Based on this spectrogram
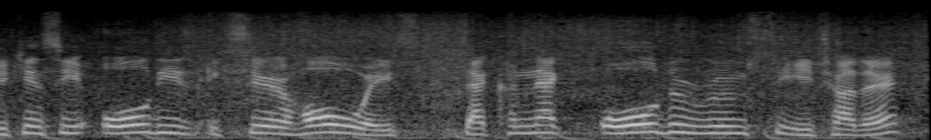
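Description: A man talks at a moderate speed while light noise sits in the background. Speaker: real estate tour host. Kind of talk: house tour narration. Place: street.

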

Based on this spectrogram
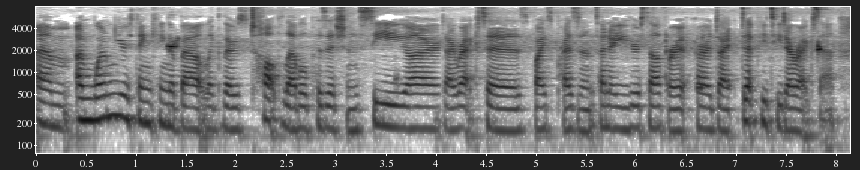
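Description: A woman with a British accent speaks at a fairly quick pace with hardly any pauses, using a fairly low pitch and fairly even intonation. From UK. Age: young. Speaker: reporter. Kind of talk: interview.

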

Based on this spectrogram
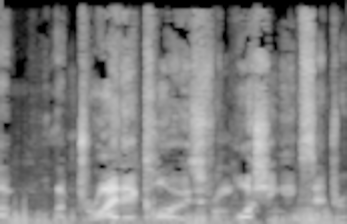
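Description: Loud background noise runs under this recording. A man talks over it at a moderate pace. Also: dry sound with no echo. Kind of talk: appeal message to a congregation. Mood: earnest, persuasive. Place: open country. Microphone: phone near.

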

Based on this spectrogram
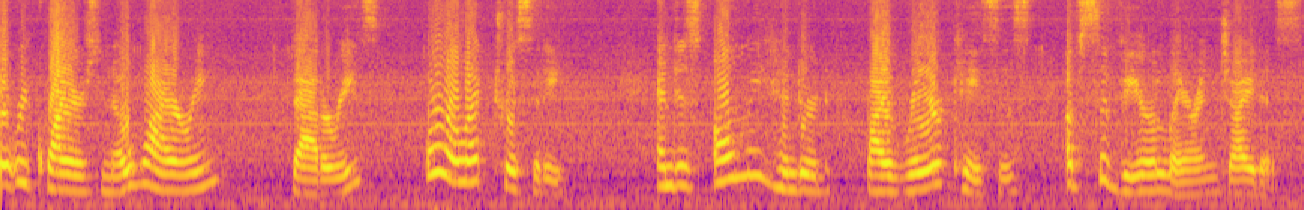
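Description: There is noticeable background noise as a woman talks at a moderate pace in a medium pitch, her voice making very wide pitch swings. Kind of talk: mock commercial narration.

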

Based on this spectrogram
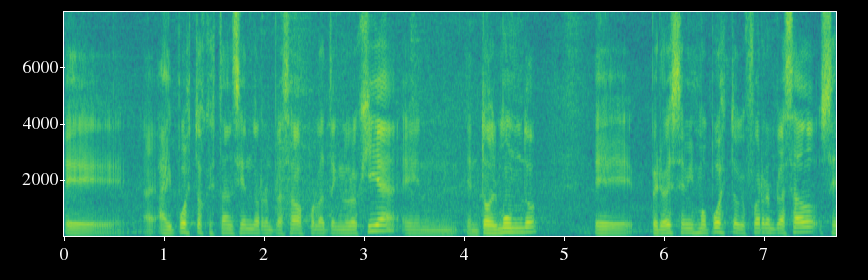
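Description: A man speaking fairly quickly with fairly even intonation over light background noise. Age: 40s. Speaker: tech industry representative. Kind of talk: news interview. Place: office. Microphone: handheld.

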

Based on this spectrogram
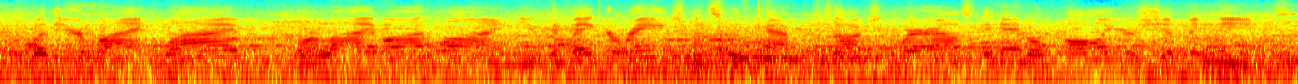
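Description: Loud background noise fills the clip. Over it, a man speaks at a fairly quick pace. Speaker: auctioneer. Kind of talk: auction promotional announcement. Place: hall.

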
